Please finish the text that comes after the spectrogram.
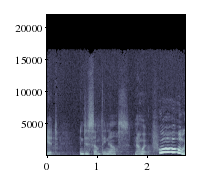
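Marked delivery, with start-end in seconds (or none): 2.2-2.8 excited whoop. Real, not acted. Reacts to potter's lesson.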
